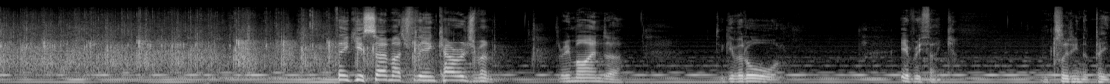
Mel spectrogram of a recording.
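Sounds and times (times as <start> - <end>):
audience applause: 0.0 - 5.5
speech: 3.4 - 5.0, 5.6 - 6.3, 7.2 - 7.9, 9.0 - 9.6, 10.5 - 11.1.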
